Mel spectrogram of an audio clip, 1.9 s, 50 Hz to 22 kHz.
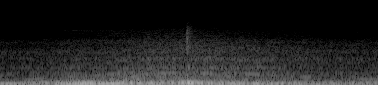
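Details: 2005 BMW 530i after replacing the idle control valve to cure rough idle: petrol engine idling with a low, steady rumble and no hunting or stumbling; normal idle.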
